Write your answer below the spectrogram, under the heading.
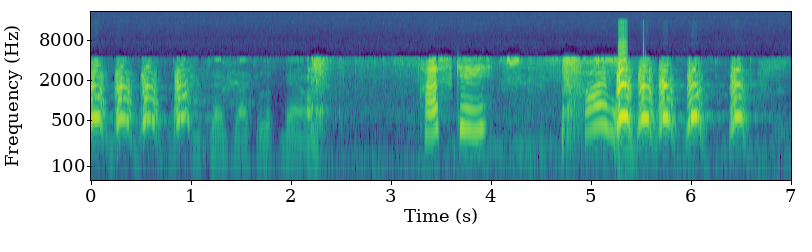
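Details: Late-2006 recording of Rusty, a brown skinny mutt, yapping near a red Husky named Peekero: quick high barks open, fading to softer yelps, then after a gap a wavering whine and a final run of sharp barks.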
